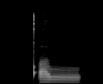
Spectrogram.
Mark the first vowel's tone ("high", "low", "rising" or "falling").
falling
